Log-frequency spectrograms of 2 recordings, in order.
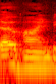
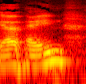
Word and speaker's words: Ohain: They pronounce it Ohain because that's the way the Germans pronounce it, but it's written H-A-I-N. So you and I say Ohain, but we're wrong.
